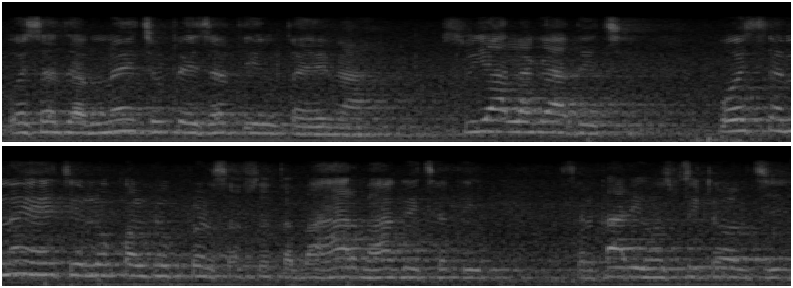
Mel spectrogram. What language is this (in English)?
Maithili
